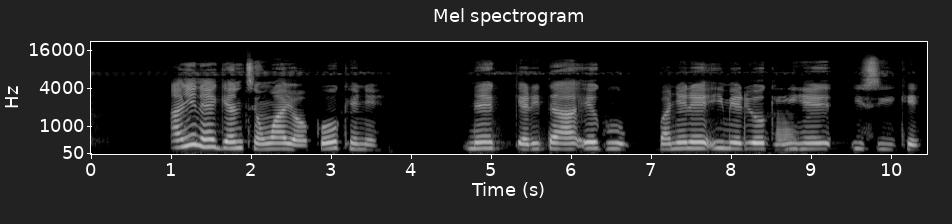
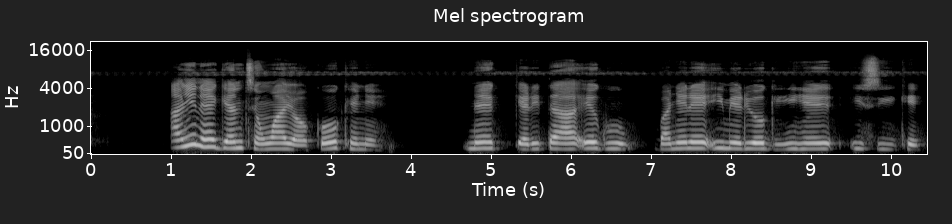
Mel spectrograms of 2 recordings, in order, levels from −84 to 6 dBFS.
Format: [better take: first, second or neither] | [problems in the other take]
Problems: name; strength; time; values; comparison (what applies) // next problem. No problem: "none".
second | noise reduction (classical method spectral subtraction)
